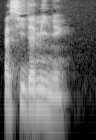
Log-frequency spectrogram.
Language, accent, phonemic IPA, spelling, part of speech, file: French, France, /a.si.d‿a.mi.ne/, acide aminé, noun, LL-Q150 (fra)-acide aminé.wav
- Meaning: amino acid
